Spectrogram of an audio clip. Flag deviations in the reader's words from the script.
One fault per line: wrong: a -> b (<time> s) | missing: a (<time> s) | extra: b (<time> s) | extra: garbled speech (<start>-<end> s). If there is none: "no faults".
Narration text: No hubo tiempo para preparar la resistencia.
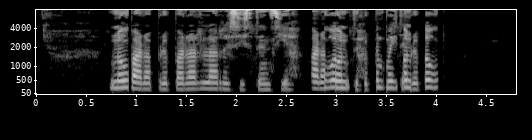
missing: hubo tiempo (0.9 s)
extra: garbled speech (2.8-4.0 s)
